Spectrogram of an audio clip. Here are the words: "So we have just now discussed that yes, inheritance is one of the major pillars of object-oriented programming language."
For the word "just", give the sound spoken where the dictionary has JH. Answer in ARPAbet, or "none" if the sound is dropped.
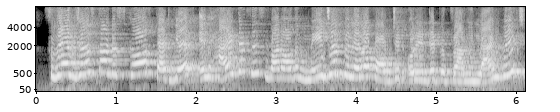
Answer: JH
